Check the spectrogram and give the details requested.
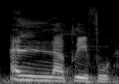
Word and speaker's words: اللطيف: اللام الأولى لام شمسية لا تنطق، وإنما الذي ننطقه هي اللام الثانية المشددة. ننطق الأولى منها نقول اللطيف.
